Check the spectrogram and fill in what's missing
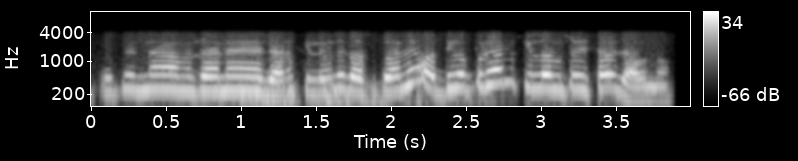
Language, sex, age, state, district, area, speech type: Odia, male, 45-60, Odisha, Kendujhar, urban, conversation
